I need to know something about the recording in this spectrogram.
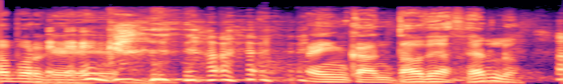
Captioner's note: she laughs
